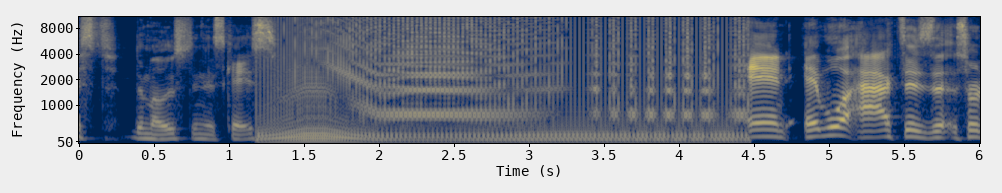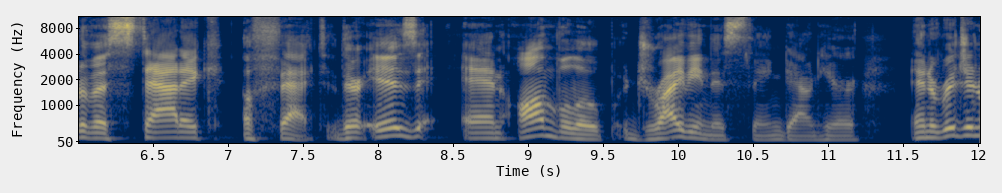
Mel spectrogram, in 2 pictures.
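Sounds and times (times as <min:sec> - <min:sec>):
synth bass note with ripple: 0:01.2 - 0:04.5.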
